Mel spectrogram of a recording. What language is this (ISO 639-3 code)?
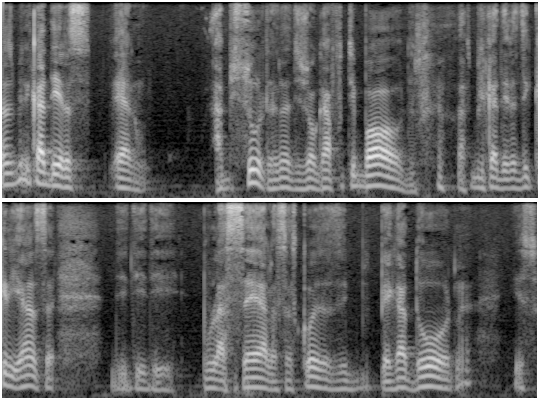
por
